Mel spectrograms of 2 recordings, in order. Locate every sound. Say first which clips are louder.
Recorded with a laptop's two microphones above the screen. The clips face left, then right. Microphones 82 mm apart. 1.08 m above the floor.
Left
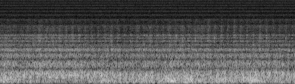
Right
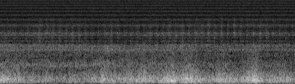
0.0 s a helicopter: left 6 dB; 65° left (ahead or behind)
